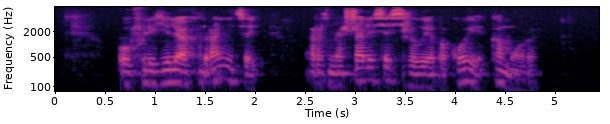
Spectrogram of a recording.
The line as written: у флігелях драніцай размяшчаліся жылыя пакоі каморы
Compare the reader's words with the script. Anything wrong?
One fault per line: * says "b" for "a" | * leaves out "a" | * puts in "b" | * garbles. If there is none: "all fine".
all fine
